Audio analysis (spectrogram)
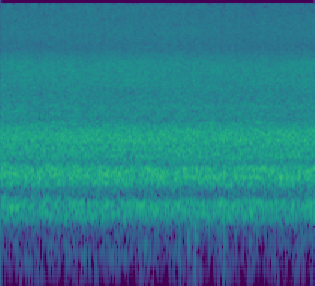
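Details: Many honey bees humming together just after a swarm taken from an apple tree was put into a hive; a constant, thick buzz with no pauses.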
